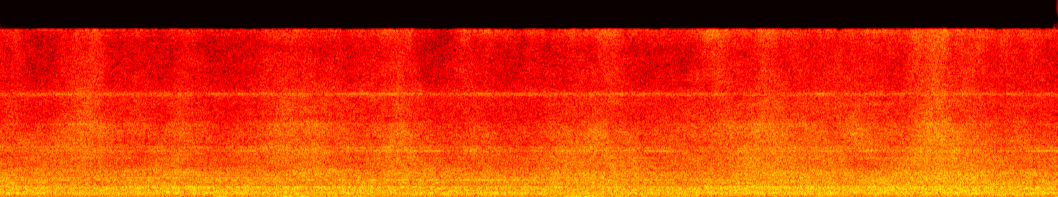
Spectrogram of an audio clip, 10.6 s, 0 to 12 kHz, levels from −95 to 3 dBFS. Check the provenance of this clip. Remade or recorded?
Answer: recorded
